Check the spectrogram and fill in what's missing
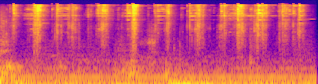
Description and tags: campanilla puerta
little bell on the door to anounce a new customer
door, bell, ding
